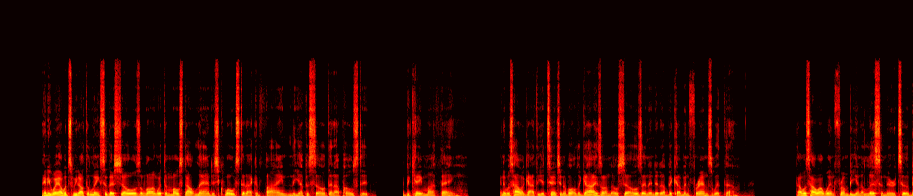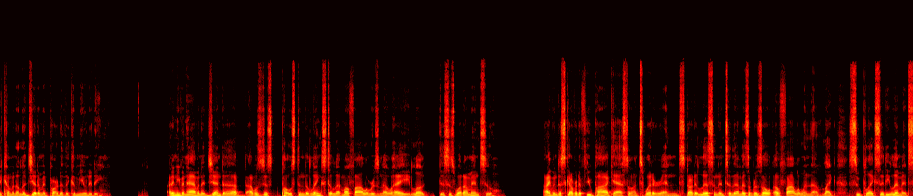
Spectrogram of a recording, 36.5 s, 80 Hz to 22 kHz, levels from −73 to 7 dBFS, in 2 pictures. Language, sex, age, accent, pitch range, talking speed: English, male, 40-59, American, 80-95 Hz, 190 wpm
